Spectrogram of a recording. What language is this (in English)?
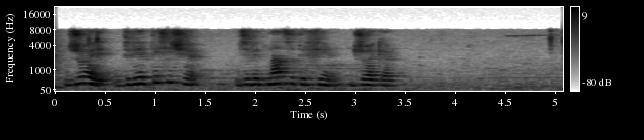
Russian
